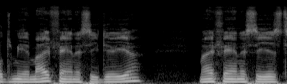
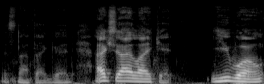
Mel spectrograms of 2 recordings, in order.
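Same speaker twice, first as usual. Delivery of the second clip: ordinary delivery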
